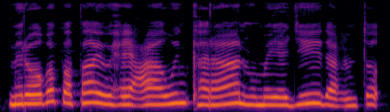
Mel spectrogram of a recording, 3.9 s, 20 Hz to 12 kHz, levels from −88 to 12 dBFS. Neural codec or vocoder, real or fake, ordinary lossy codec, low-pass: none; real; none; 10.8 kHz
